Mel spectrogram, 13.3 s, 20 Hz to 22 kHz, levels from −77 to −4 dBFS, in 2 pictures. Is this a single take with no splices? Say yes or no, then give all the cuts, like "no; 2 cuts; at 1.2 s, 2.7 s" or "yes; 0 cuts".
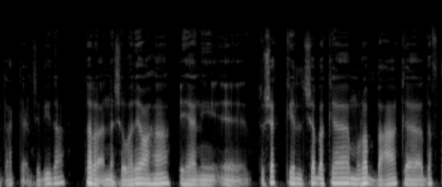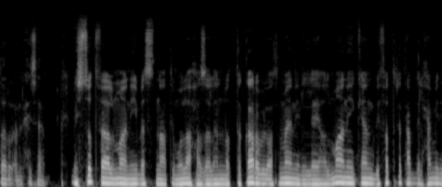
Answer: no; 3 cuts; at 1.0 s, 2.6 s, 7.6 s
